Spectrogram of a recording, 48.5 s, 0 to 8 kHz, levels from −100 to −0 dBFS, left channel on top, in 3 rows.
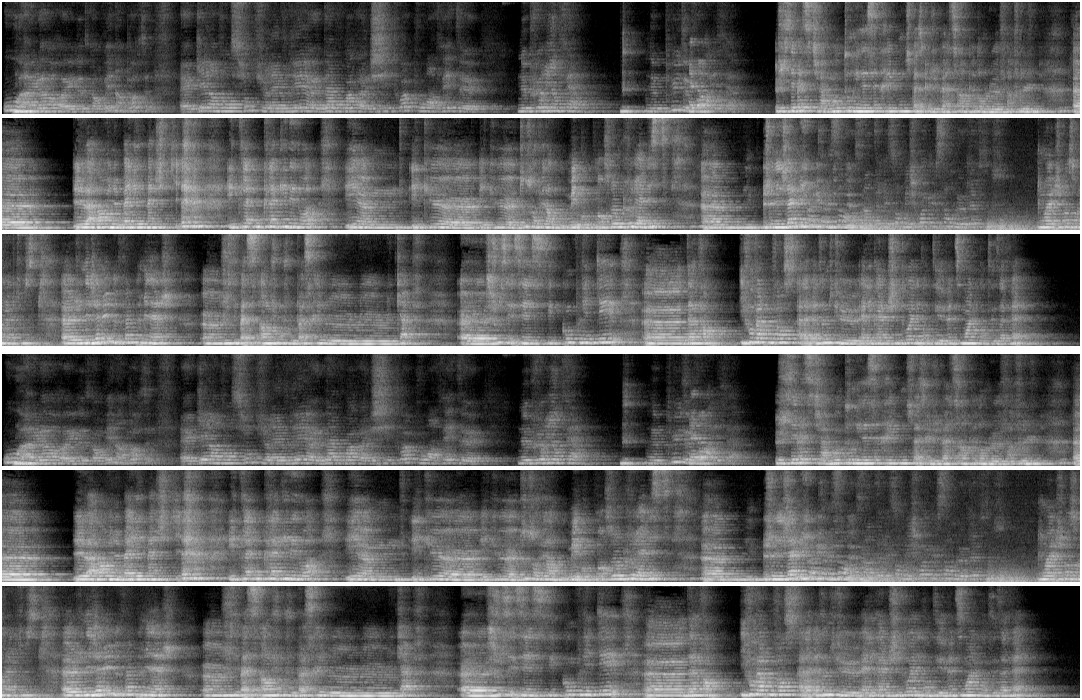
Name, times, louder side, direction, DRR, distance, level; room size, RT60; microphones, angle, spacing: voice 1, 0.0-7.2 7.7-8.8 9.6-11.0 15.8-16.2 26.4-26.9 28.0-31.2, right 1 dB, 70° left, -5 dB, 3.4 m, -33 dB
voice 2, 11.6-16.7 17.2-29.0 31.7-43.0 43.4-47.6, equal, 90° left, -4 dB, 3.6 m, -20 dB
Thunder, 28.9-34.7, equal, 25° right, 2.2 m, -36 dB
12.0 x 11.0 x 4.2 m, 1.1 s
head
